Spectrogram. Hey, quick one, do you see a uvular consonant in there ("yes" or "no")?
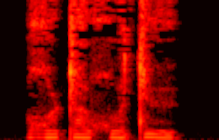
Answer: yes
